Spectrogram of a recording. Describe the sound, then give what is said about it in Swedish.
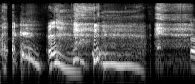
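Someone clears their throat several times, a string of four rough, voiced rasps that slide downward in pitch, with short gaps between them and no other sounds around. “Fan, nu måste jag harkla mig.”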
